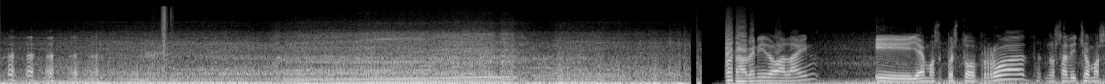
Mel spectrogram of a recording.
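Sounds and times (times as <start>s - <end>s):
motorcycle engine revving: 0.0s - 7.0s.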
